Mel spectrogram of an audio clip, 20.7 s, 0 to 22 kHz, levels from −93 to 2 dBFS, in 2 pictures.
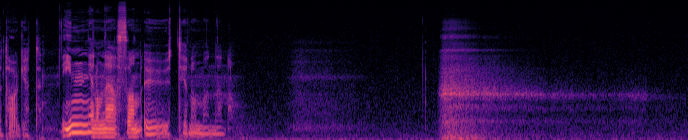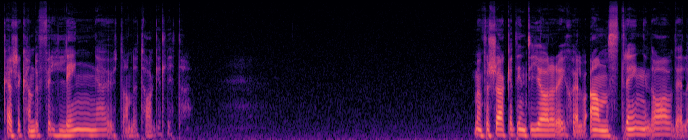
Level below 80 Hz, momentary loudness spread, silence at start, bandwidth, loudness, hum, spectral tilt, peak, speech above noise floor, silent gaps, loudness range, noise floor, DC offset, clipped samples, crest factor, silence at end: -58 dBFS; 21 LU; 0 s; over 20 kHz; -29 LUFS; none; -5 dB/octave; -6 dBFS; 37 dB; none; 21 LU; -65 dBFS; under 0.1%; under 0.1%; 26 dB; 0 s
